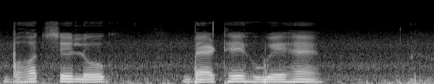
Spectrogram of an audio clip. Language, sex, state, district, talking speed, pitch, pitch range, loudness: Hindi, male, Madhya Pradesh, Katni, 85 wpm, 115 Hz, 115-125 Hz, -14 LUFS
